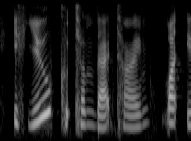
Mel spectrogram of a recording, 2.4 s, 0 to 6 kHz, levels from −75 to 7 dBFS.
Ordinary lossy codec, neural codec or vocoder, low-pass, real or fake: none; vocoder, 44.1 kHz, 80 mel bands, Vocos; 5.4 kHz; fake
